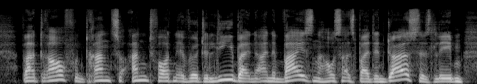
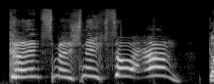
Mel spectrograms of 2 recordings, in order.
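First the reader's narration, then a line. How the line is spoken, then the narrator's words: Thundering aunt. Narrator (German): donnerte Tante Magda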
